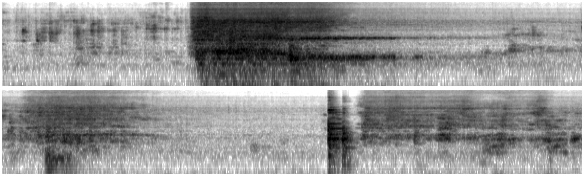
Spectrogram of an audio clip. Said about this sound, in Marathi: हा वरण ओतायचं.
